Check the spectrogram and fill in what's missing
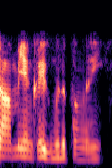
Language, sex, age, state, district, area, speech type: Manipuri, male, 18-30, Manipur, Churachandpur, rural, conversation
